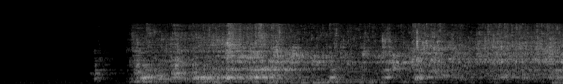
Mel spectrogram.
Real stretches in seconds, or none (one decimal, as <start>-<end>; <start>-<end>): 0.0-5.6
